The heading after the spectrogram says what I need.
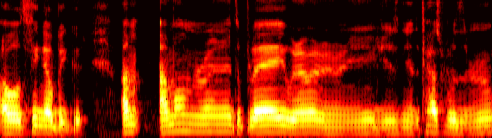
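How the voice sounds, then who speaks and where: A man with a Spanish accent, fairly high in pitch, talking at a fairly quick pace in a flat monotone. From Canary Islands, Spain. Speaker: pro gamer and streamer. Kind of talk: live stream coaching feedback. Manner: halting, with fillers and restarts.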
